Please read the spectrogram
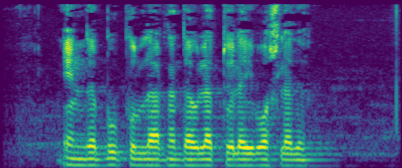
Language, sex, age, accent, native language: Uzbek, male, 18-24, Qoraqalpog'iston, Uzbek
